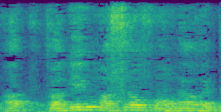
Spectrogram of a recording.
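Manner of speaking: ordinary talk, nothing marked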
